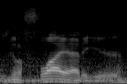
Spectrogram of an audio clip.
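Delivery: normal talking voice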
